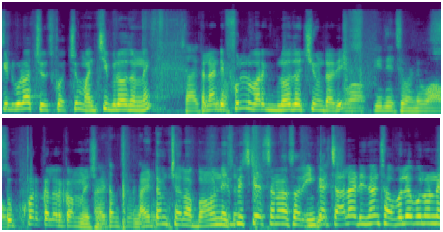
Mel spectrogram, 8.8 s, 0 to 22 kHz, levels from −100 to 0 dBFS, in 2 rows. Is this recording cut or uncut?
cut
